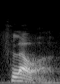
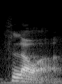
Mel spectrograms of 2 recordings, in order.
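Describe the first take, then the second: Both takes have the same delivery.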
